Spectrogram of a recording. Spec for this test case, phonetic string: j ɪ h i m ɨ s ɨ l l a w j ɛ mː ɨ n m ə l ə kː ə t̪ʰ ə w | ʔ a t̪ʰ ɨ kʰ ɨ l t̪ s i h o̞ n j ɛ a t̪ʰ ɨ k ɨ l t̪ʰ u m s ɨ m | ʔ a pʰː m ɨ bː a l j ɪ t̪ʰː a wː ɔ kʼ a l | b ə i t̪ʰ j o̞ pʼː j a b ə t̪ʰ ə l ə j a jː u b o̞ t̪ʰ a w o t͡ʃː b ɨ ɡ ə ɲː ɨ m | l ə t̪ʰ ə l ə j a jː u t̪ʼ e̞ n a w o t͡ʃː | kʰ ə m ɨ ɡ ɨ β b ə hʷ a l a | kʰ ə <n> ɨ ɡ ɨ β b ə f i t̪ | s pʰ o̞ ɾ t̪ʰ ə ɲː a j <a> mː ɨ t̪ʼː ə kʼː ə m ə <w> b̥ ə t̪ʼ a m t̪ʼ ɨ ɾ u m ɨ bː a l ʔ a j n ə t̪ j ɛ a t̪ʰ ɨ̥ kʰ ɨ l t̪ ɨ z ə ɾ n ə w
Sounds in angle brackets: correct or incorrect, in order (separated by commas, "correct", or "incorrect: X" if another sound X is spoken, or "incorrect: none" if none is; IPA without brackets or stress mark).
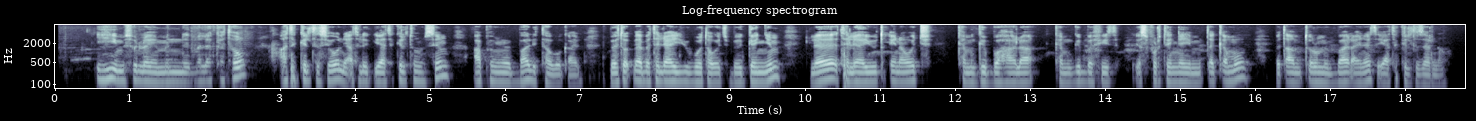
incorrect: m, incorrect: ɛ, correct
